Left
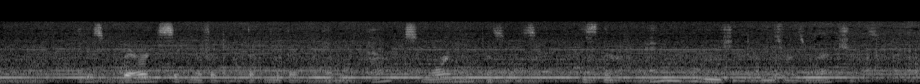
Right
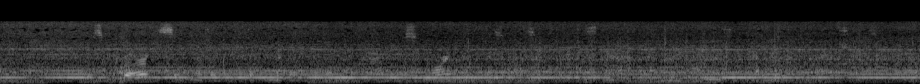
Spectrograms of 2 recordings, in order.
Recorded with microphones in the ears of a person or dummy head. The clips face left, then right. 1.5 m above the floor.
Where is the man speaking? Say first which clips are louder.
Left 2 dB; 15° left (ahead or behind); by 8.8 s 55° left (ahead or behind).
